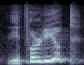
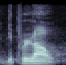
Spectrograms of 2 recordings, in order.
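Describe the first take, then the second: First: The word is said as nip-li-ot. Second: The word is said as nip-la-ut. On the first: The speaker calls it wrong. "다르게 발음하는" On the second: The speaker calls it right. "정확한 발음은 니플라웃이라고 말하는 게 훨씬 좋은 발음이에요"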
